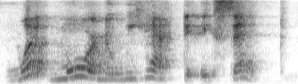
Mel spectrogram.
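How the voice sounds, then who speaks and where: A woman's voice: mid-range voice, animated, unhurried. An outspoken woman debating in a casual, conversational way as a panelist on a podcast. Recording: roomy echo, distant from the mic.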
